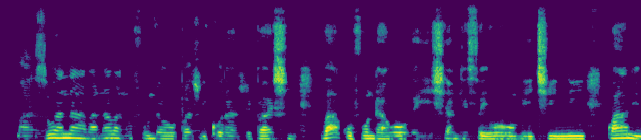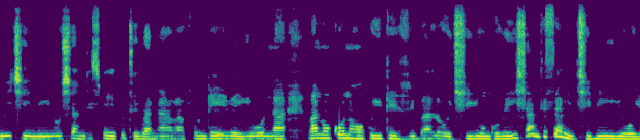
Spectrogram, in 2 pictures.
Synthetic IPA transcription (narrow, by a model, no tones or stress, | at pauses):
mazuanaʋanaʋano̞fundawo̞paʐikoɾaʐepaːʃiʋakufundawo̞ʋeiʃandisewomit͡ʃinikwane̞mit͡ʃiniːno̞ʃandiswekutiʋanaʋafunde̞ʋeio̞naʋano̞ko̞nawokuiteʐiɓalot͡ʃijuŋɡuʋeiʃandisemit͡ʃiniːjo̞ːjo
